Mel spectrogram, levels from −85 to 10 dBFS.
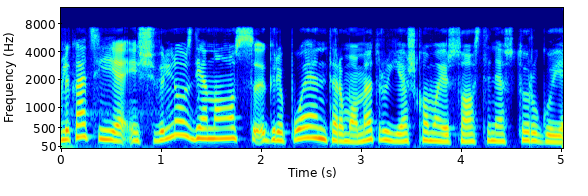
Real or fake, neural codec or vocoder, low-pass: real; none; 7.2 kHz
